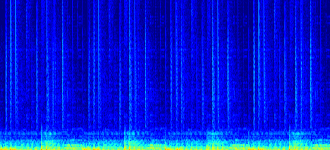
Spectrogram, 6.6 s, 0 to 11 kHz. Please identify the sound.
Instrument samples > Percussion
This 145bpm Drum Loop is good for composing Industrial/Electronic/Ambient songs or using as soundtrack to a sci-fi/suspense/horror indie game or short film.
Soundtrack, Drum, Alien, Industrial, Samples, Ambient, Underground, Loop, Dark, Packs, Weird, Loopable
